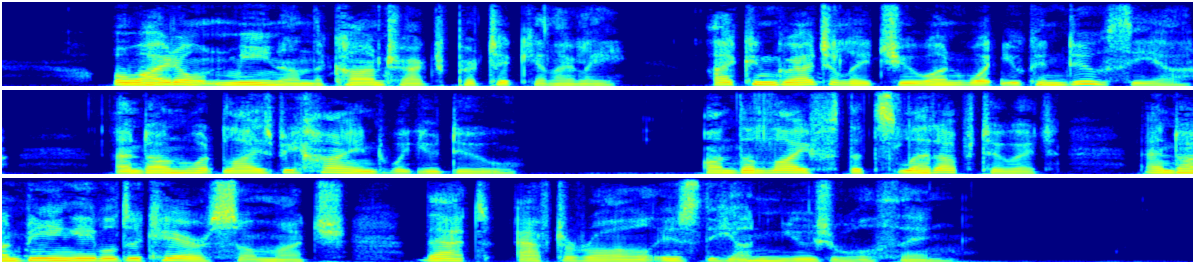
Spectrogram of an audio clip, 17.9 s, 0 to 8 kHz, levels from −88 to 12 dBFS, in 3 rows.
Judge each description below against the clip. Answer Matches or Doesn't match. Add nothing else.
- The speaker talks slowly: Doesn't match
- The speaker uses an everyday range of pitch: Matches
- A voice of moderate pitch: Matches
